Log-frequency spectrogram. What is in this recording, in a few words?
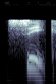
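"seek", English, male; verb; i-ɪ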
